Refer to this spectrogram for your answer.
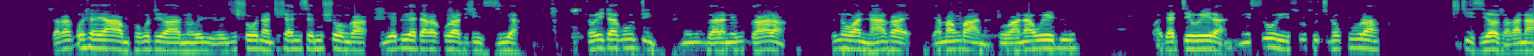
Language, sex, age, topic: Ndau, male, 18-24, health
